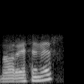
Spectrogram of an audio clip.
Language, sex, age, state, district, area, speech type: Urdu, male, 18-30, Bihar, Saharsa, rural, conversation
